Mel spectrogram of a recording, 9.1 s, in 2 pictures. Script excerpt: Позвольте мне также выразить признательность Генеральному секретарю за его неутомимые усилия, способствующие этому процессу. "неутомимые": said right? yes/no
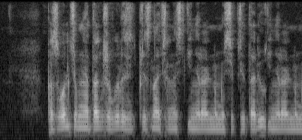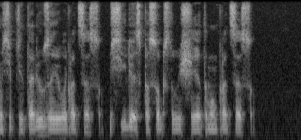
no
